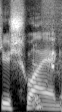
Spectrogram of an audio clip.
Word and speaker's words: Ushuaia: It's pronounced Ushuaia, guys.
